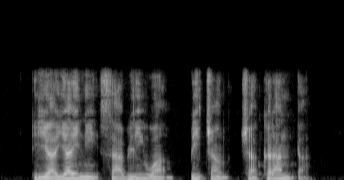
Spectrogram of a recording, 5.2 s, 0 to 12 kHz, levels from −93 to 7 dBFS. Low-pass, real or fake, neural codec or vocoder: 7.2 kHz; fake; codec, 16 kHz, 4.8 kbps, FACodec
